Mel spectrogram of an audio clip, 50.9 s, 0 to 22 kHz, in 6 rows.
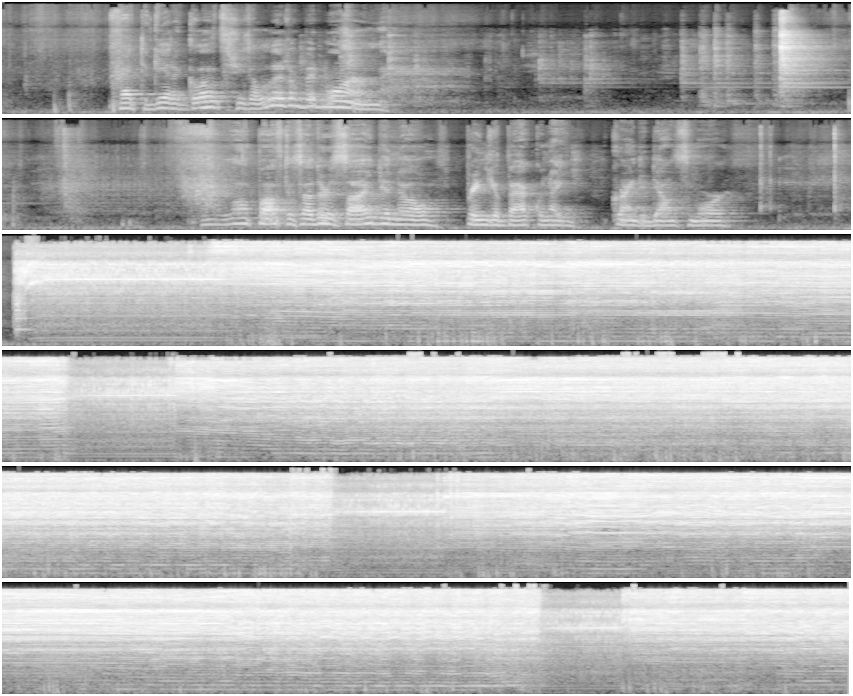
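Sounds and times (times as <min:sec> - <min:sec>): power grinder grinding metal: 0:17.1 - 0:50.9.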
